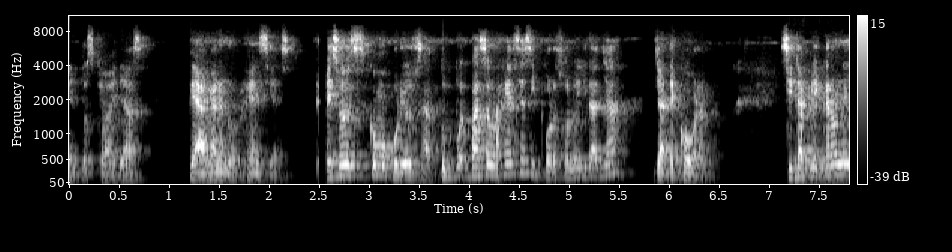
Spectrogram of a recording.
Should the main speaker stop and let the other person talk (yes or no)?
no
